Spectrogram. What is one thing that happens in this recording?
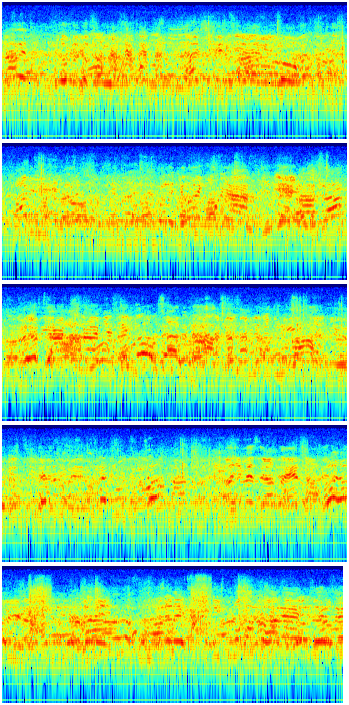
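Shovels scrape and toss soil.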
